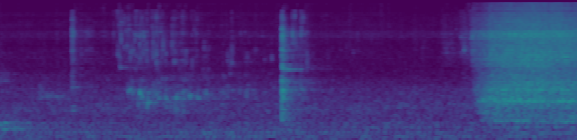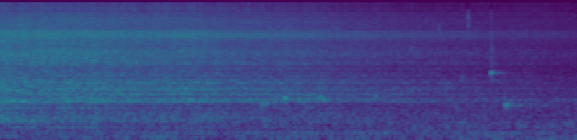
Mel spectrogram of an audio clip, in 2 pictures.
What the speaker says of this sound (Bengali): এই যে কাপ মেপে জল আমি দিয়ে দিচ্ছি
